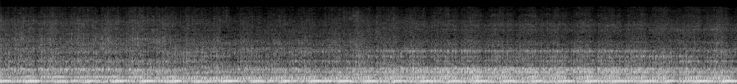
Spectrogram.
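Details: Yamaha FZ6 revving with an uneven, pulsing roughness over the exhaust note, about four beats a second; strange noise that began after riding about 70 km on two cylinders due to a failed ignition coil connector, cause unclear.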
